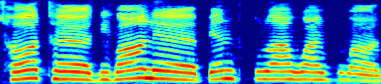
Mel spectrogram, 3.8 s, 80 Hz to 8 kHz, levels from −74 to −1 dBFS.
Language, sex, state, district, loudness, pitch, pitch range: Hindi, male, Bihar, Araria, -12 LUFS, 255 Hz, 245-270 Hz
